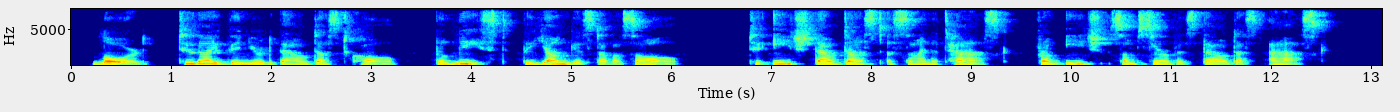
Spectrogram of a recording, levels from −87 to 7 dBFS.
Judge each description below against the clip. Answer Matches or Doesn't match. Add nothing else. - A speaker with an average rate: Doesn't match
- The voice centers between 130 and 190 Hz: Doesn't match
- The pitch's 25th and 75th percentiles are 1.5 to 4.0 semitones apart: Matches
